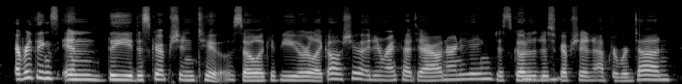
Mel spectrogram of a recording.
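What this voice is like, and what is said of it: Strained, worn-out voice from illness. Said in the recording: “sorry about my voice, guys. I still have this horrible cough ... I think my voice might be giving out on me for today”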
